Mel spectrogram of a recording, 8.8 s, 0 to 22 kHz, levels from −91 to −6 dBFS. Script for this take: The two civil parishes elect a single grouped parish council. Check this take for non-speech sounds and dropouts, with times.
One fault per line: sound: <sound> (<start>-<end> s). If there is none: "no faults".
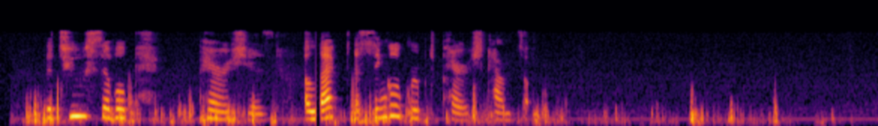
sound: dropout (3.2-3.2 s)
